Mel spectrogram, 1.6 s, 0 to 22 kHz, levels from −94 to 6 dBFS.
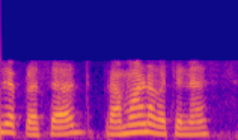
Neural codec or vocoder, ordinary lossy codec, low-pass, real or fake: codec, 16 kHz, 8 kbps, FreqCodec, smaller model; none; 3.6 kHz; fake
